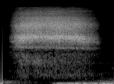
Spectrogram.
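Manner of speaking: sharp hush; shushing. Acted. Rashed shushing Noah. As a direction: cut him off with a hiss.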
